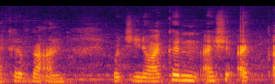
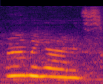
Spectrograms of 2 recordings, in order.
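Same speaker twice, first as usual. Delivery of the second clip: sudden much higher exclamation; amazed. Real, not acted. Telling viewers the weeks fly by, amazed high exclamation. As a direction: gasp it out in real astonishment. Realising how close the due date is.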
